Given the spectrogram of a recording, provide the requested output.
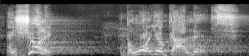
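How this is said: It is read in an emotional, put-on street voice.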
